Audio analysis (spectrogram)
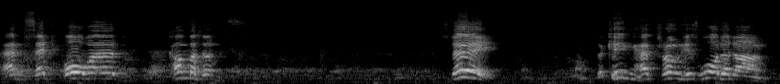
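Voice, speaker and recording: An actor playing a formal medieval herald, crying a ceremonial proclamation in declaimed Shakespearean verse. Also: male voice, very high-pitched, takes it slowly, pauses often. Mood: ringing, formal. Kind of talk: 1960s classical Shakespearean proclamation. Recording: roomy, distant, slightly noisy 1960s recording.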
